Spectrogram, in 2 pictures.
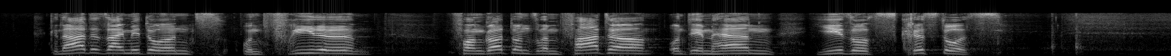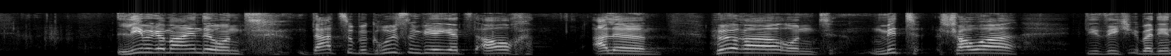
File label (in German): Predigt; Predigt vom 17.05.2020 Markus 15, 37-41+47; BEG-Hannover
